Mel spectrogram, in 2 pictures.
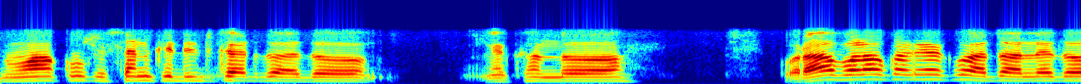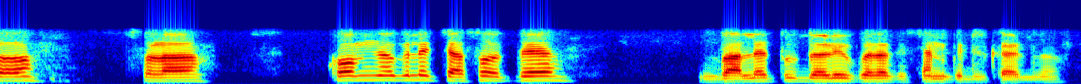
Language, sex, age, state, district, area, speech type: Santali, male, 30-45, West Bengal, Birbhum, rural, conversation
